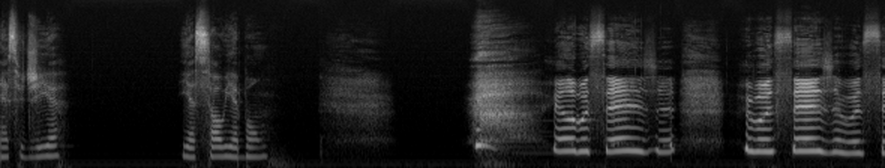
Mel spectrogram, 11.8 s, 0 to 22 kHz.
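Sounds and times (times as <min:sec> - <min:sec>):
speech: 0:00.0 - 0:00.9, 0:02.4 - 0:03.7, 0:07.4 - 0:11.7
person yawning: 0:06.3 - 0:09.5.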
